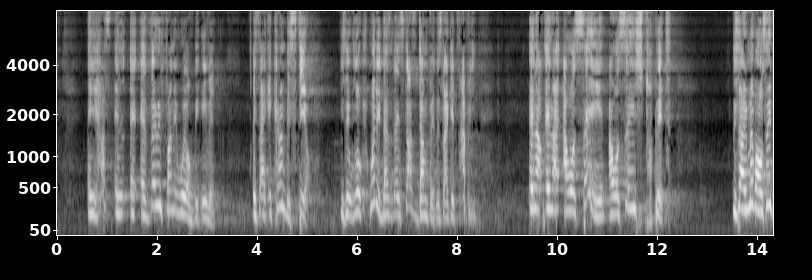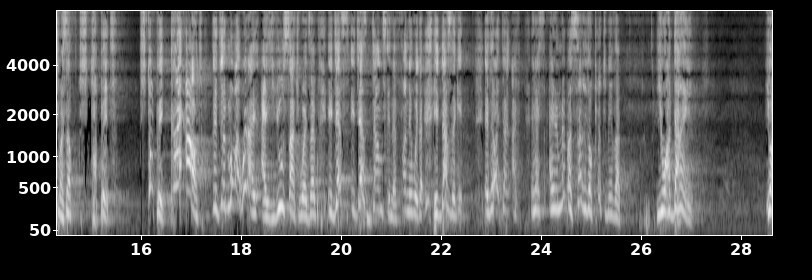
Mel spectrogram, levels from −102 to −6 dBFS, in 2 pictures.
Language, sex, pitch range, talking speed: English, male, 180-255 Hz, 200 wpm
